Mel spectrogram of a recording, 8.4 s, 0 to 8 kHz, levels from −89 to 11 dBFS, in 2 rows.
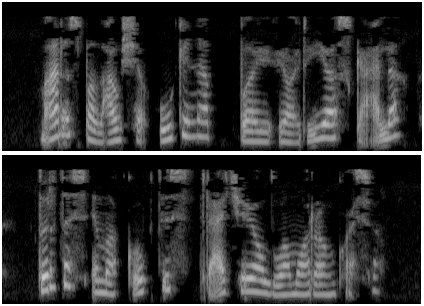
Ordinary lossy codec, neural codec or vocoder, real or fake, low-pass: MP3, 24 kbps; none; real; 7.2 kHz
